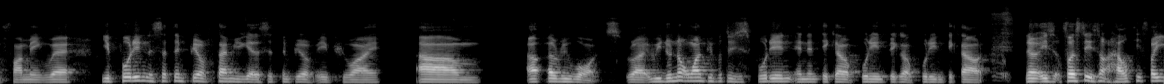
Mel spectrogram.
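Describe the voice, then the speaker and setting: A middle-aged man from Singapore, a guest on a crypto podcast, chatting casually in a rambling, excitable way with many repeated words. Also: medium pitch.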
